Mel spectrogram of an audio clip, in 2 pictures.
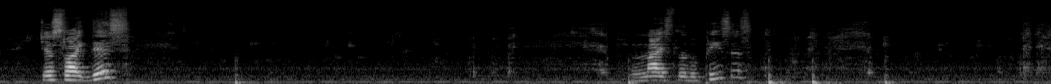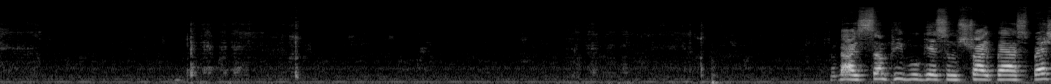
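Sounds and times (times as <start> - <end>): knife slicing fish: 4.6 - 9.0, 9.9 - 11.0, 12.3 - 13.6, 16.1 - 17.7
knife knocking on cutting board: 7.5 - 9.0.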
